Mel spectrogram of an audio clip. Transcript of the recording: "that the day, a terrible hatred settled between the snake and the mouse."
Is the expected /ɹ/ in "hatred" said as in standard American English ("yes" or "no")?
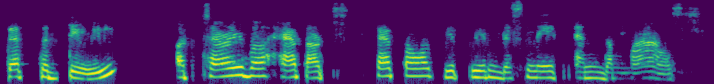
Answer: no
